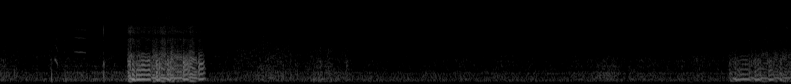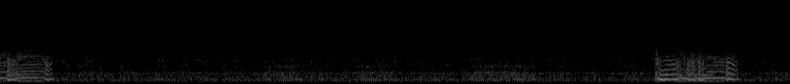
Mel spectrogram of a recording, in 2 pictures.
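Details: Very sleepy Petit Brabançon puppy: three soft, fluttering snorts spaced several seconds apart over light room noise; snoring.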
